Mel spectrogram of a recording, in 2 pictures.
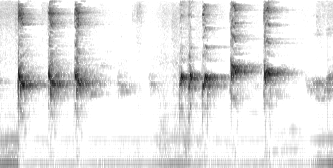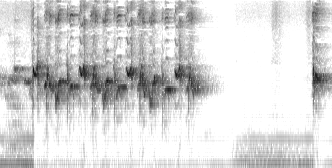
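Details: Chatty, loud yellow-vented bulbul song used as a lure: a string of crisp repeated whistled notes, then a lengthy jumbled bubbling warble and a final single note, with a low rumbling noise in the gaps.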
